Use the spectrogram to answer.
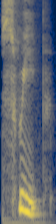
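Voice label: "sweep", British English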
